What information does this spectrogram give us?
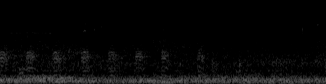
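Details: On a rainy morning, domestic ducks still shut in their pen beside the chicken yard quack in the background, a quick run of short nasal quacks fading after the first second, under a steady low rumble of rain.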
